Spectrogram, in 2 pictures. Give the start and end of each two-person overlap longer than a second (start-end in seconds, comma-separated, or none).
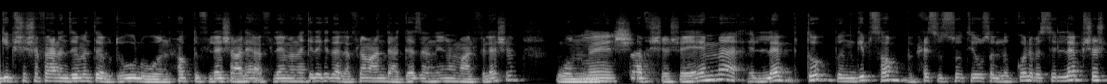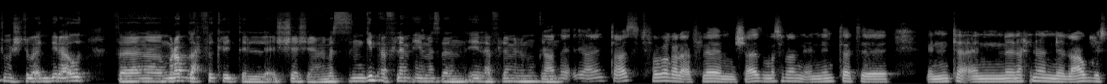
none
